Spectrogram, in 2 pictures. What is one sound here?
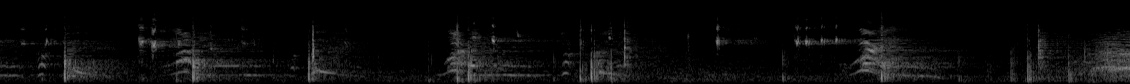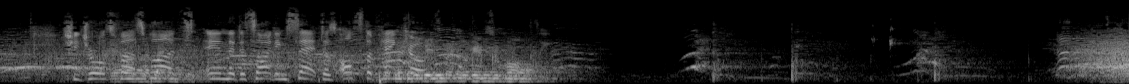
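A tennis ball is struck back and forth with rackets.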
